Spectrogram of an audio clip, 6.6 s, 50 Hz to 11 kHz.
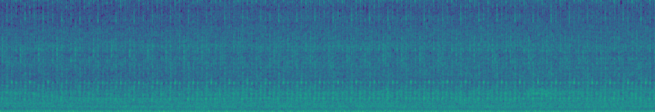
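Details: Hyundai Verna 1.6 petrol with 34,000 running, well maintained with no leaks. A smooth, even idle with a steady low hum and no ticking, knocking or misses; the engine sounds normal.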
